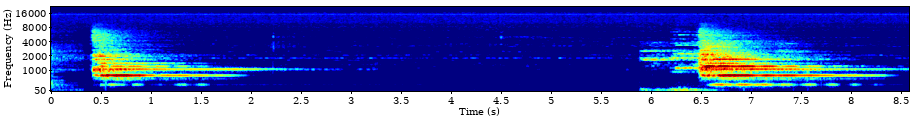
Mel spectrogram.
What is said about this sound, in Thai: ตอนหลวงพ่อหัดนะดูจิตนะเวลาเสียงระฆังกระทบเนี่ยมันเห็นจิตไหวติ้งขึ้นมาตอนที่เสียงไม้กระทบระฆังแล้วตรงที่เสียงระฆังมันคลางอ่ะรู้สึกไหมมันเป็นคลื่นเป็นคลื่นนะเสียงเป็นคลื่นเสียงสูงสูงเนี่ยไหวเงี้ยคลื่นมันไหวอย่างนี้นะ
